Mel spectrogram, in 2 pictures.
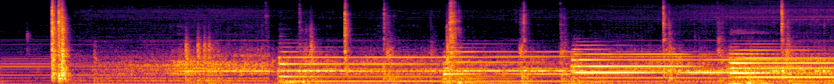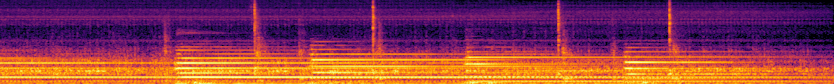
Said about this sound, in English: And he can't wait to play the chimes for me. Play your tune here with the Westminster Melody.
